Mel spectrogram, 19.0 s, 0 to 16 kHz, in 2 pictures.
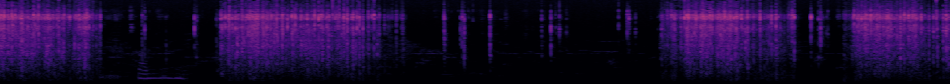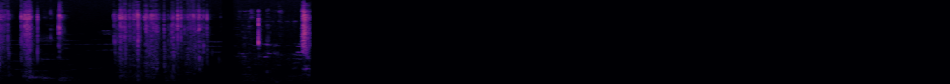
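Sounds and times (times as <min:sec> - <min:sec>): potato chips crinkling and crunching: 0:00.0 - 0:05.6, 0:06.6 - 0:11.7.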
